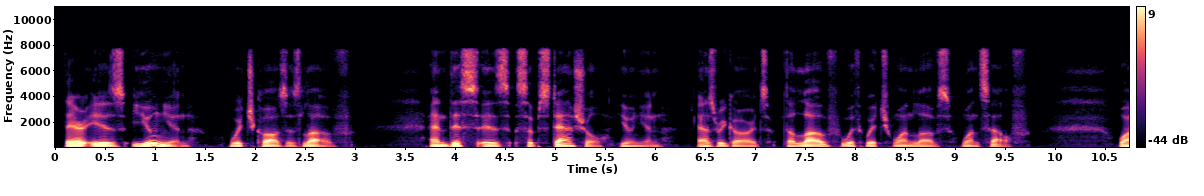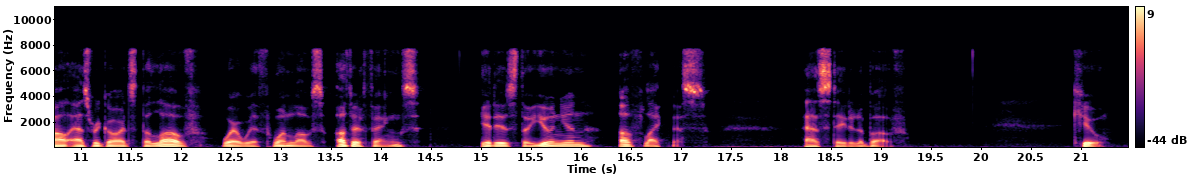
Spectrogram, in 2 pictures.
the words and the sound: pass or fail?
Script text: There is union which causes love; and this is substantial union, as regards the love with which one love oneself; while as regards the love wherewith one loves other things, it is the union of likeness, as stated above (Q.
fail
